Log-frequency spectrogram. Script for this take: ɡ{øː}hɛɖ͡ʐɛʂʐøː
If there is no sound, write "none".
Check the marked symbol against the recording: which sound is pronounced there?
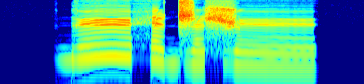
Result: øː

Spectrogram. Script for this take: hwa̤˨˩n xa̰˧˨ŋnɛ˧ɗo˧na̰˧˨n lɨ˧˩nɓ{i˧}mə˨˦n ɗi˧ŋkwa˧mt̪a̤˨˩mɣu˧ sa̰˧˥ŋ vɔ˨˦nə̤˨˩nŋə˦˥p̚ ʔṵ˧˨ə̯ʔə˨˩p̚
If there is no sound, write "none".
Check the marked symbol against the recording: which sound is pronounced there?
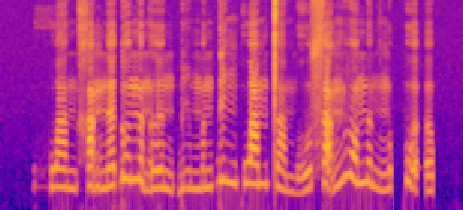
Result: i̤˨˩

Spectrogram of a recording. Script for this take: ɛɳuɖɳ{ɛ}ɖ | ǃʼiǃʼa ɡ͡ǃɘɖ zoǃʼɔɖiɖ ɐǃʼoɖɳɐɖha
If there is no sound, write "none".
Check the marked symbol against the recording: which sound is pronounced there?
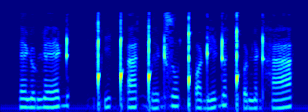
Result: ɛ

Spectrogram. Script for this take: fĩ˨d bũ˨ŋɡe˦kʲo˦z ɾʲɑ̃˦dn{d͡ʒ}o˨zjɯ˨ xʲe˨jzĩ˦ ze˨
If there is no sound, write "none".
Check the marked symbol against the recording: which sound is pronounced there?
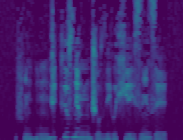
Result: d͡ʒ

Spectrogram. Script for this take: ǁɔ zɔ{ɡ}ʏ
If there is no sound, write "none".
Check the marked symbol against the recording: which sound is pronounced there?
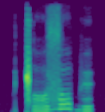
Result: b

